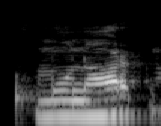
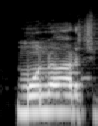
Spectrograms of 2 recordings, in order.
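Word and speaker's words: monarch: इसको मोनार्च पढ़ते हैं। तो बच्चों ये गलत होता है। लास्ट में सीएच का यहां पर जो उच्चारण है वो का के रूप में होता है।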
